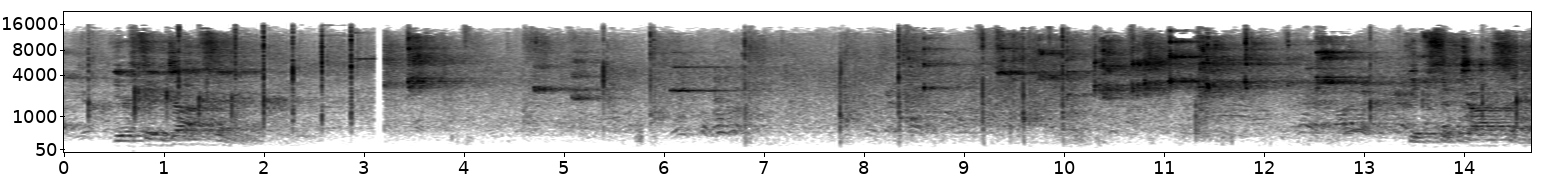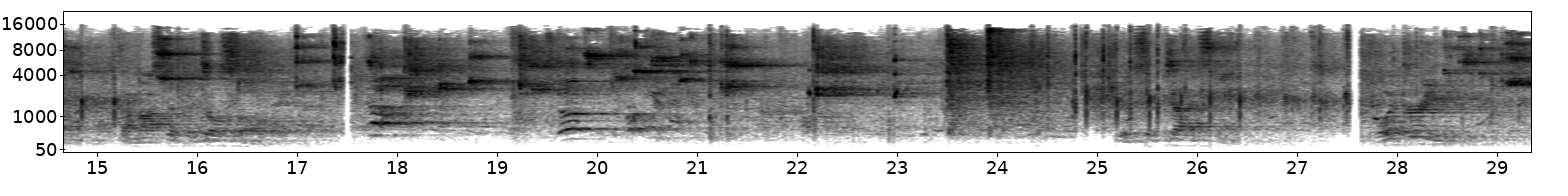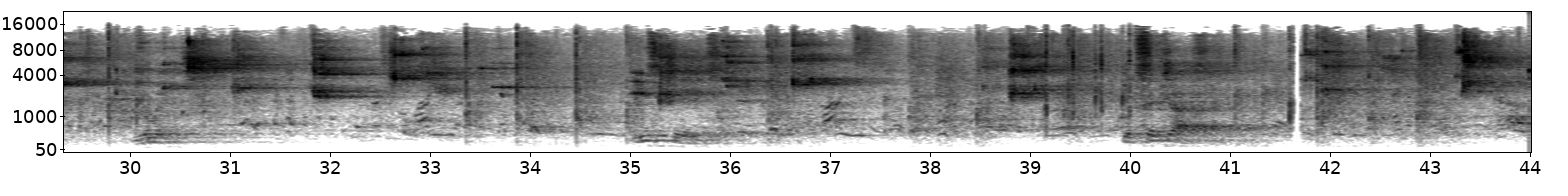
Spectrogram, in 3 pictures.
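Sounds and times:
sneakers squeaking: 2.5s - 16.2s, 16.8s - 24.6s, 28.3s - 44.0s.

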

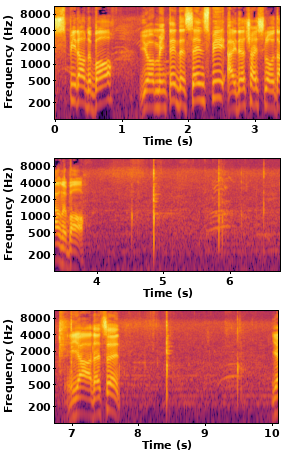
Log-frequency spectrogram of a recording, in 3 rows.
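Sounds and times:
tennis ball struck by racket: 4.5s - 5.1s, 5.7s - 7.1s, 8.0s - 8.7s, 9.3s - 9.7s.

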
